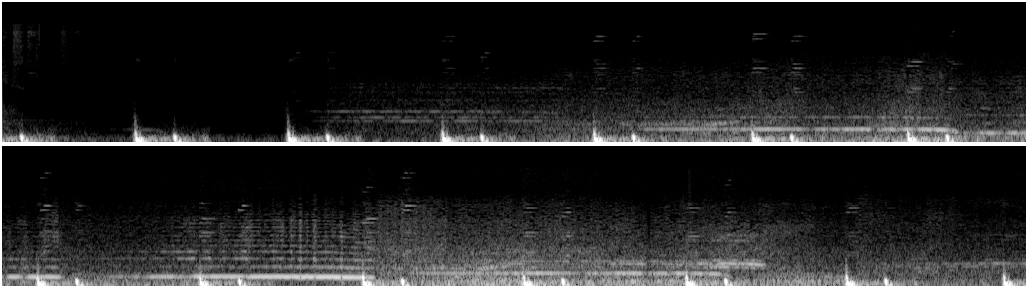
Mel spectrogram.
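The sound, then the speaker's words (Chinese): Heartbeat sound effect used in a song: steady, regularly spaced low thumps repeat throughout, each paired like a pulse, beneath soft sustained musical tones that gradually fill in. No voices. “今次佢都有用音效。佢用心跳声”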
